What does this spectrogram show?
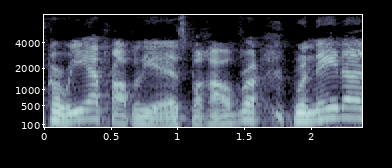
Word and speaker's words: Grenada: probably is but however Grenada is actually pronounced as I said Grenada because of military forces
